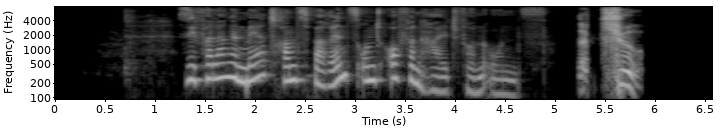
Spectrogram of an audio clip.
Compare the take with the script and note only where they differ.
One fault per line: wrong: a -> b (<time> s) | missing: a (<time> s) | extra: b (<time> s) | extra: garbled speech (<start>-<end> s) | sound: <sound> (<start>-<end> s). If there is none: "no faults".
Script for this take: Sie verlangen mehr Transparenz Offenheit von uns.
extra: und (3.0 s)
sound: sneeze (5.2-5.9 s)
